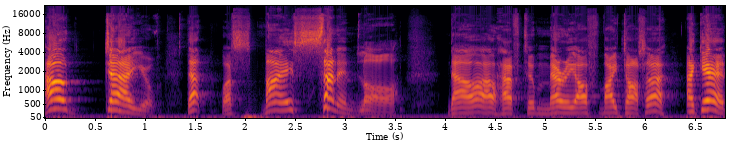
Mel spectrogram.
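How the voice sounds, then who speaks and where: A growling, put-on character voice at a middle pitch moves at a fairly slow pace with very wide pitch swings, on a very clean recording with a silent background. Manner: snarling.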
